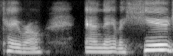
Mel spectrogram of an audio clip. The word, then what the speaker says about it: Cairo: And she has, they have a beautiful farm up in Cairo, not pronounced Cairo, it's pronounced Cairo.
